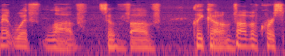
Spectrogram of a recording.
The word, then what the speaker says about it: Veuve: And I even used to say Veuve. Does that drive you crazy when people... Is it like nails on the chalkboard? And give us the exact pronunciation. It's Veuve, right? Rhymes with love.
